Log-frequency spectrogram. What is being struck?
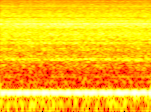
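Nothing is struck.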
